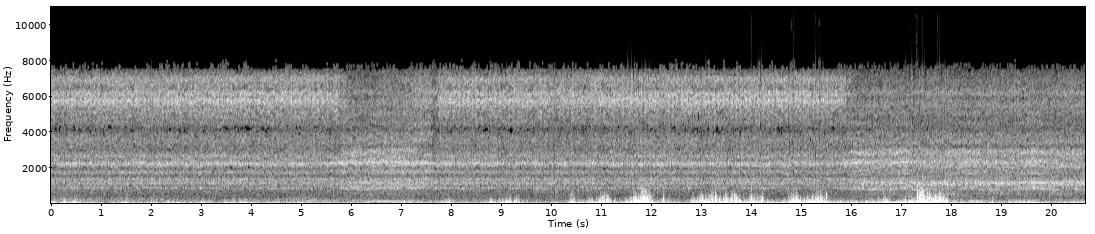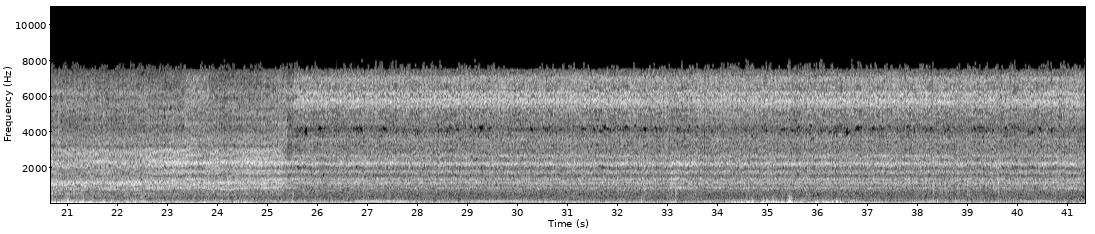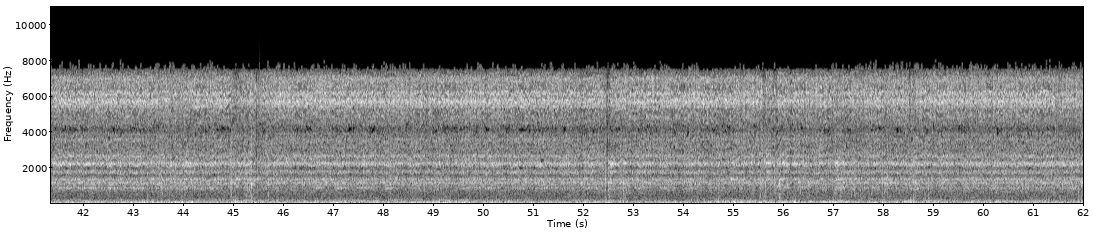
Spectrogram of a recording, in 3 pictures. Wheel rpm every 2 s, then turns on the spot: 110, 120, 120, 110, 120, 120, 110, 120, 110, 110, 110, 110, 110, 120, 110, 120, 110, 120, 110, 110, 110, 110, 110, 110, 110, 110, 110, 120, 110, 110, 110.
none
